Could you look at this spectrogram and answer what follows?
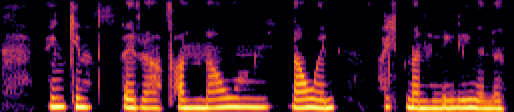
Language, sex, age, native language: Icelandic, female, 13, Icelandic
